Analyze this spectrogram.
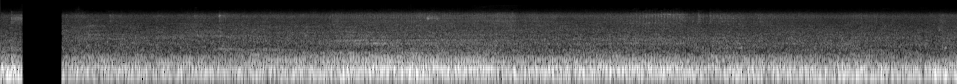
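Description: Steady low background rumble, which drops out completely for about half a second near the start.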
